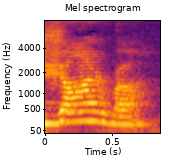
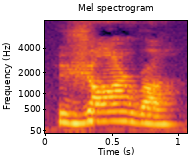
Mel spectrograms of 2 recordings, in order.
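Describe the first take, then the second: No difference in how they are said.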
